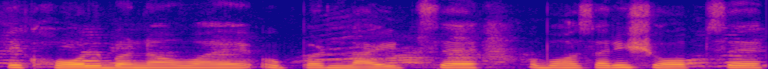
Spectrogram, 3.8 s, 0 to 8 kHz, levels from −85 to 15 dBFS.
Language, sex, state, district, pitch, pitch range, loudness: Hindi, female, Rajasthan, Jaipur, 215 Hz, 205-225 Hz, -17 LUFS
